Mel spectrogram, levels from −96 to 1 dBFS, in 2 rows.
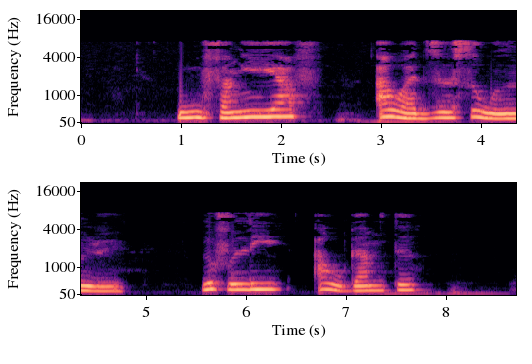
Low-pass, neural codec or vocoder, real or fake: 7.2 kHz; none; real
